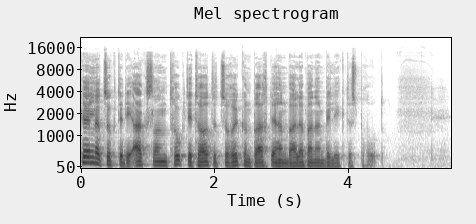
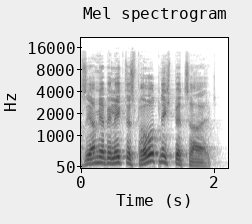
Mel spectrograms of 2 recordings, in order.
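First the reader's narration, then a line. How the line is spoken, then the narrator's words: Waiter calling after. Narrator (German): rief ihm der Kellner nach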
